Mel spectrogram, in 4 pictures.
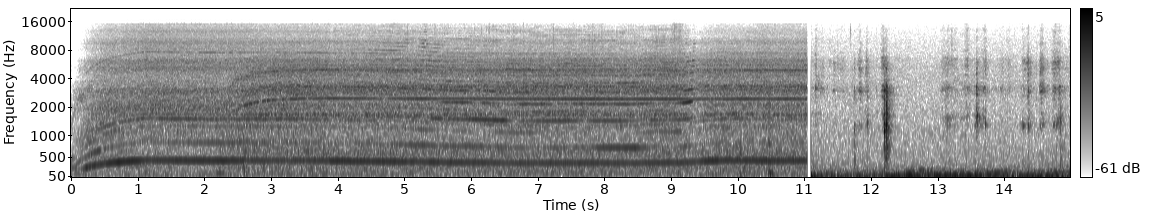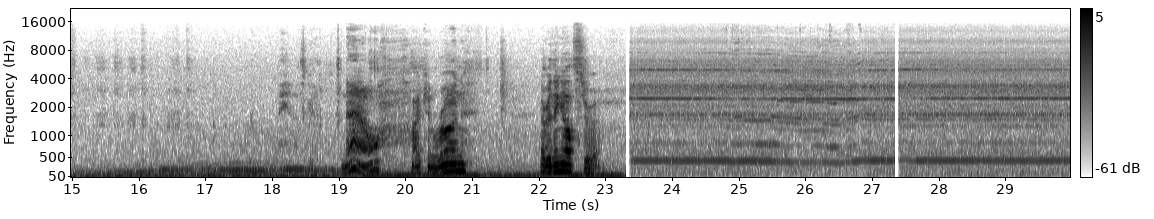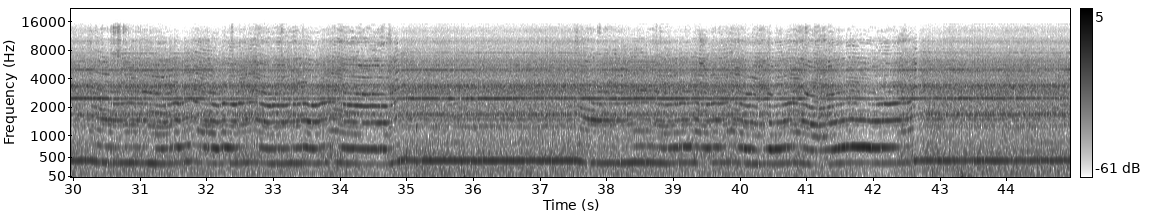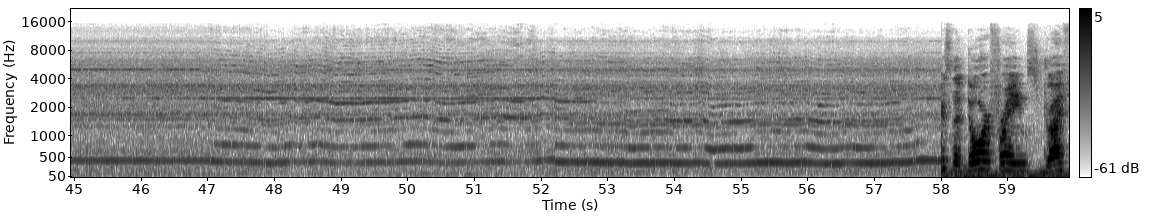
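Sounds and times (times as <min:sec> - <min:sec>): router whining: 0:00.0 - 0:59.9.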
